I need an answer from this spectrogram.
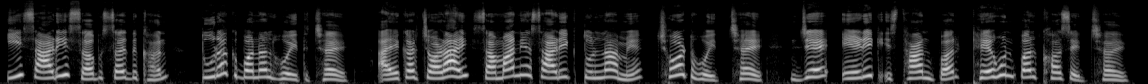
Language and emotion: Maithili, neutral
